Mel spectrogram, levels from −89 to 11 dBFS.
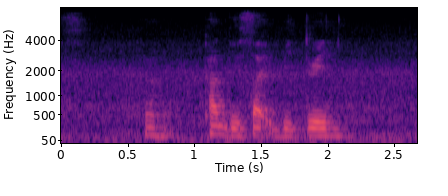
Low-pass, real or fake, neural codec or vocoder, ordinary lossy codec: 7.2 kHz; real; none; none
